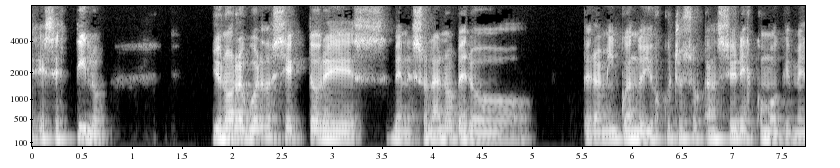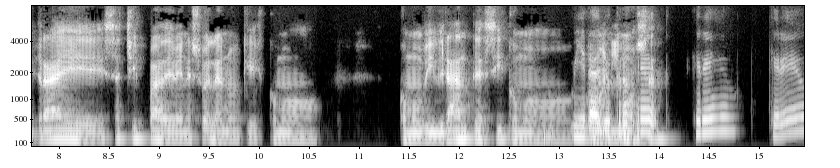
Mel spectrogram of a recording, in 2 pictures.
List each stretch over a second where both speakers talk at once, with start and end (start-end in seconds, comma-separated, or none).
12.8-14.1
